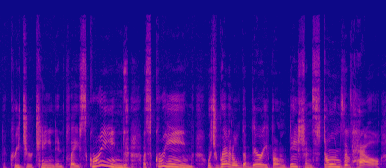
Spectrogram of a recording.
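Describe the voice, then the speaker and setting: A woman's voice: on the high side, very animated, slow, hardly any pauses. A woman narrating an audiobook with dramatic, suspenseful and emphatic scripted storytelling.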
